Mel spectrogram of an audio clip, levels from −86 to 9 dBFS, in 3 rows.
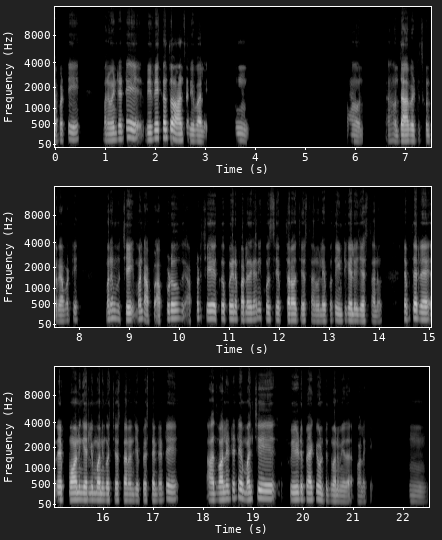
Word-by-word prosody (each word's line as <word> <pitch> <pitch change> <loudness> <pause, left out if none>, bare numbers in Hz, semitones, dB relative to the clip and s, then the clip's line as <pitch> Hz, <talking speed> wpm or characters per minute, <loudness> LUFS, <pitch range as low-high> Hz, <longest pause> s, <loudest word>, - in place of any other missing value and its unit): కాబట్టి 125 +5 -5 0.6
మనం 125 -1 -3
ఏంటంటే 150 +6 -1 0.4
వివేకంతో 170 +4 +4
అన్సర్ 125 -1 -1
ఇవ్వాలి. 110 -1 0 0.6
హ్మ్. 130 -3 -7 2.1
అవును. 110 -3 -8 0.5
అవును. 115 -2 -12
దాపెట్టించుకుంటారు 115 0 +2
కాబట్టి. 130 +4 -8 0.6
మనం 160 +2 -2 0.2
చేయిమంటే 140 +3 +1
అప్ - - -18
అప్పుడు 155 +1 0 0.3
అప్పుడు 170 0 -11
చెయ్యకపోయినా 155 -1 +2
పర్లేదు 140 0 0
కానీ 155 +4 -7
కొద్దిసేపు 135 -1 -5
తర్వాత 125 -1 +5
చేస్తాను. 120 -1 -7
లేకపోతే 115 +3 -4
ఇంటికెళ్లి 125 0 -1
చేస్తాను. 110 -1 -5 0.5
లేకపోతే 150 +2 +3
రే 140 - +6 0.2
రేపు 140 0 +4
మార్నింగ్ 140 0 +7
ఎర్లీ 135 +1 -1
మార్నింగ్ 130 -1 +3
ఒచ్చేస్తాను 130 0 -2
అని 125 - -11
జెప్పేస్తే 120 +1 -7
ఏంటంటే 125 +5 -2 0.8
అద్ 130 0 +1
వాళ్ళేంటంటే 150 +5 +2 0.2
మంచి 150 +4 +2 0.6
ఫీడ్‌బ్యాకే 140 0 +1
ఉంటుంది 120 -2 -12
మన 110 - -3
మీద 105 - -6 0.2
వాళ్ళకి. 105 -1 -16 0.8
హ్మ్. 105 -2 -18
130 Hz, 115 wpm, -25 LUFS, 120-145 Hz, 2.1 s, మార్నింగ్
